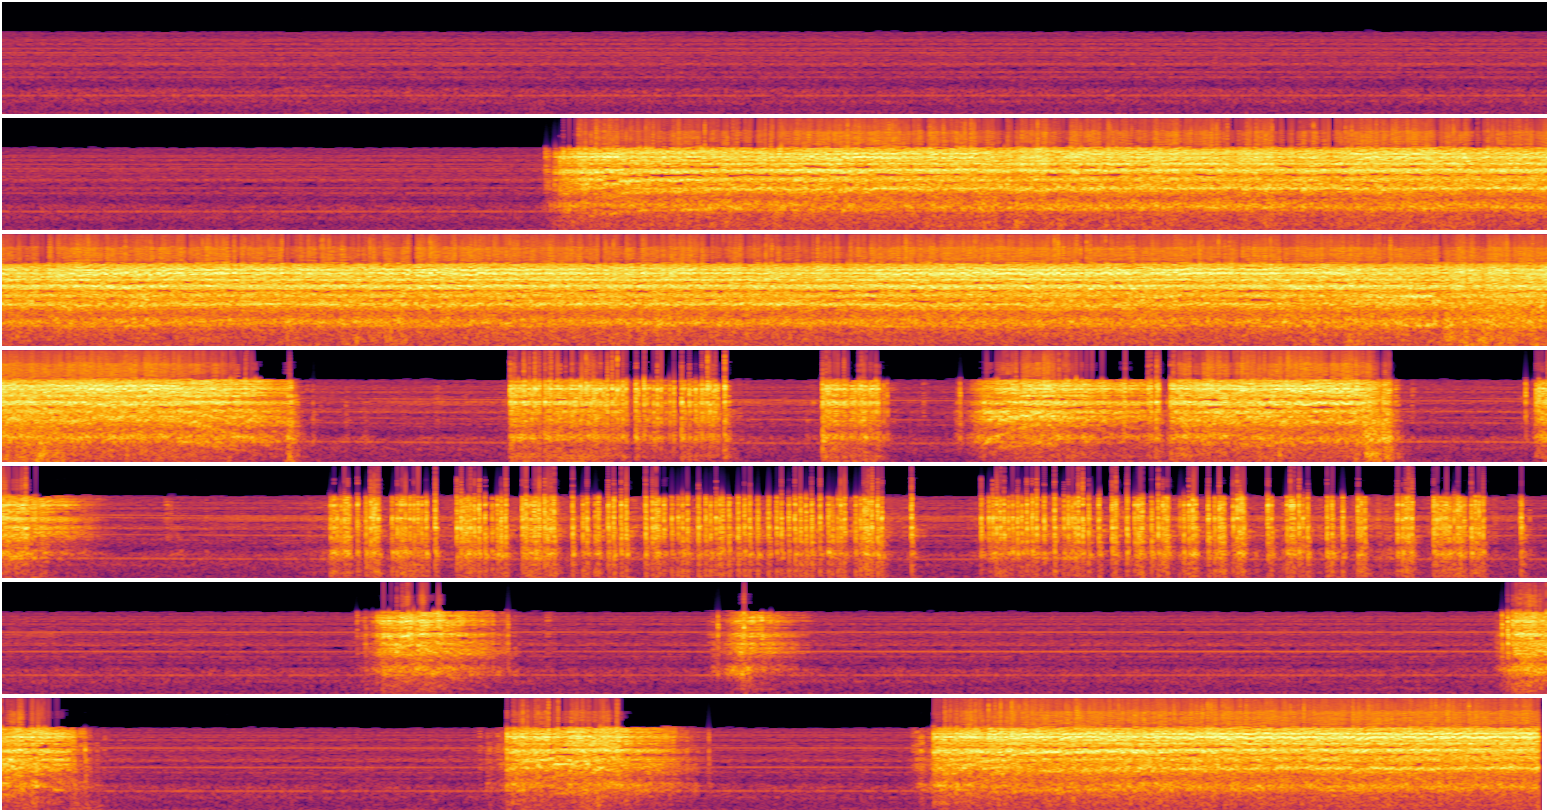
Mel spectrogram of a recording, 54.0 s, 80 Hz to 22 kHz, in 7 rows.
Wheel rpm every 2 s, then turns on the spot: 0, 0, 0, 0, 0, 110, 220, 230, 230, 230, 220, 220, 50, 10, 80, 40, 10, 20, 20, 10, 10, 0, 0, 20, 30, 80, 220.
26-28 32-40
